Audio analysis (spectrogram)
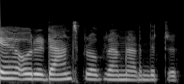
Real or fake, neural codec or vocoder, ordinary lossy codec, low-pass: real; none; none; none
